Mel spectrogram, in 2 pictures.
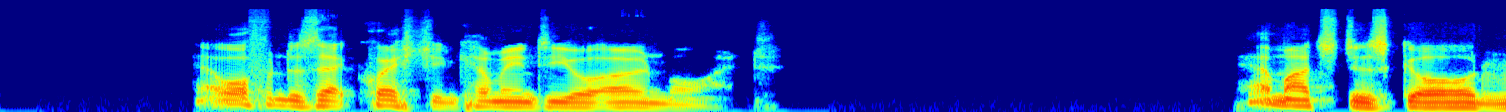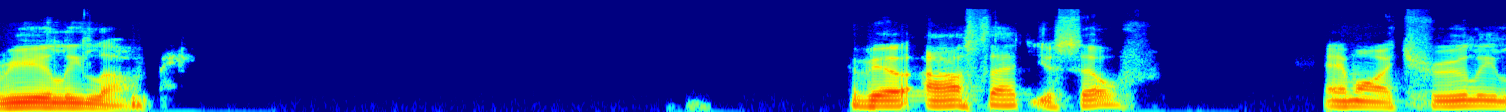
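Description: A man reads aloud slowly through a microphone, with pauses between phrases.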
